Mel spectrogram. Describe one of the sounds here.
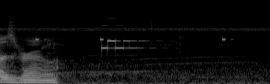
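A short electronic chime rings as a message pops up.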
